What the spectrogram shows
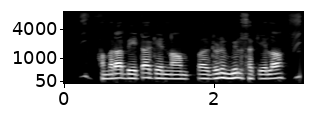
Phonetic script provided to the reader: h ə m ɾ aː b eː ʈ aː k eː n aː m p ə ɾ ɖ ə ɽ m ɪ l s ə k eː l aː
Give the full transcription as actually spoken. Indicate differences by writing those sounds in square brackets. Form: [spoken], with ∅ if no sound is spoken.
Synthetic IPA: h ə m ɾ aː b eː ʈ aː k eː n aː m p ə ɾ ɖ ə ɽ m ɪ l s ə k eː l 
